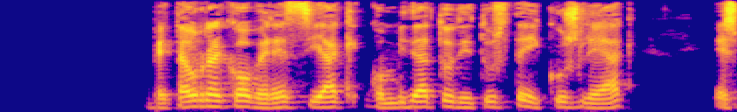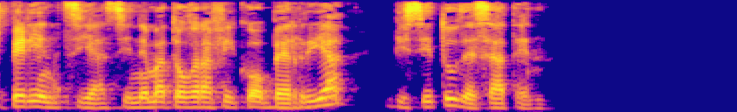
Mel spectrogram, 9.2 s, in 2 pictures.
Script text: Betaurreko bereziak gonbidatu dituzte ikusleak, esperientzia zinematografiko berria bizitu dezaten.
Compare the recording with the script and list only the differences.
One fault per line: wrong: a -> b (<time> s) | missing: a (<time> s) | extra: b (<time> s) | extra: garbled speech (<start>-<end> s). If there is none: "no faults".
no faults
